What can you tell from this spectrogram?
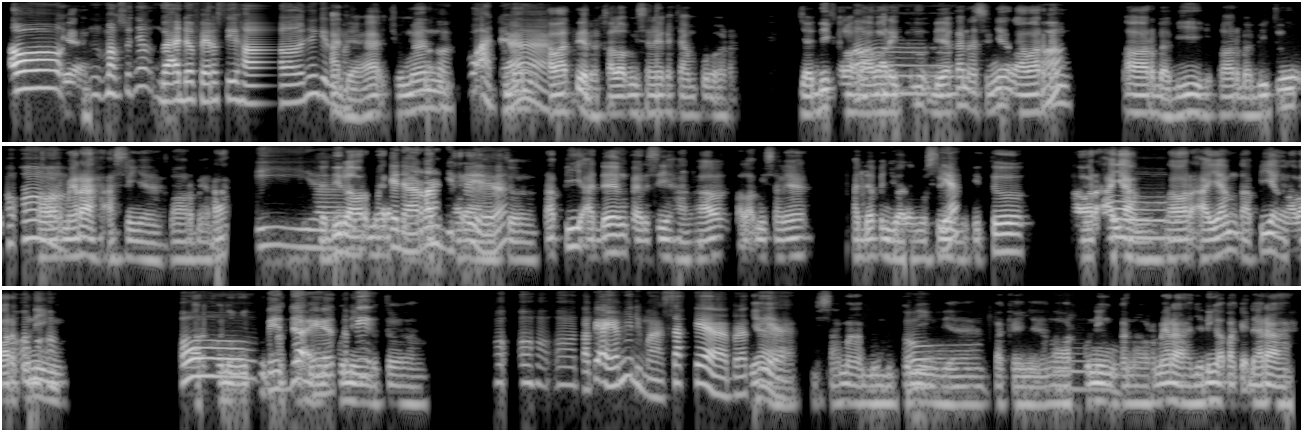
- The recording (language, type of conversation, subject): Indonesian, unstructured, Kenangan apa yang paling berkesan tentang masakan keluarga yang sekarang sudah tidak pernah dibuat lagi?
- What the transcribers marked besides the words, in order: distorted speech; static; other background noise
